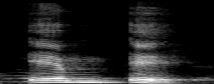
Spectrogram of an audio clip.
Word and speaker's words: MA: দেখো এখানে উদাহরণে বলা হচ্ছে হি অর শি ইজ অ্যান MA, এখানে দেখো MA, MA উচ্চারণটা MA, প্রথমে আসতেছে এম, তাহলে শুরুতে আসতেছে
